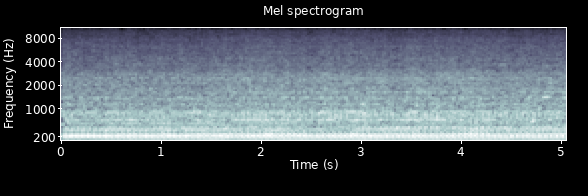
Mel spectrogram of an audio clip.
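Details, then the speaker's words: 1977 Ford F150 with new V8 motor, first start and break-in: steady idle with even loping burble, constant pitch, no misses or knocks; engine settling in nicely. "golly guys it sounds so good it looks like crap but she sounds like a king"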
